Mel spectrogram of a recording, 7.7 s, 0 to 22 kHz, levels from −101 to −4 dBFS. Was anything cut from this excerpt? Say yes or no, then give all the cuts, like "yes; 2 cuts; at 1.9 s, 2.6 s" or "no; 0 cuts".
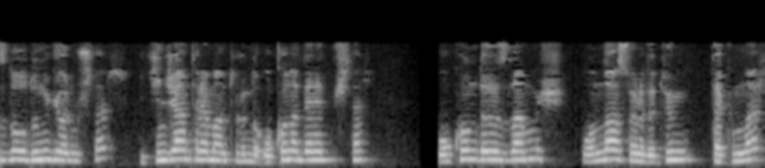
no; 0 cuts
